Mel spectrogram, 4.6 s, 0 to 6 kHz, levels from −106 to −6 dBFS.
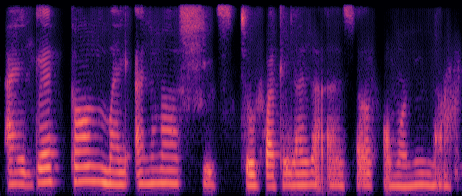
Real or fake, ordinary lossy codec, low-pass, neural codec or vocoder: fake; none; 5.4 kHz; codec, 16 kHz, 2 kbps, X-Codec, HuBERT features, trained on general audio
